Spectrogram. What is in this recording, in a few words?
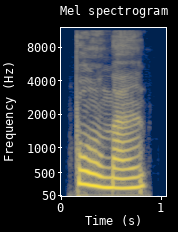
"部门", Chinese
